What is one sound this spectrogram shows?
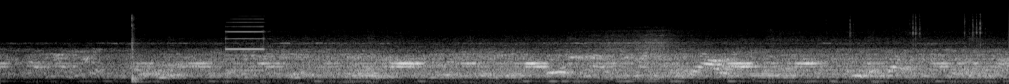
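A knob clicks as it is turned.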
